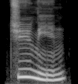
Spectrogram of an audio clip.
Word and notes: 居民: jū mín

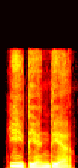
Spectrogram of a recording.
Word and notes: 一点点: yī diǎn diǎn

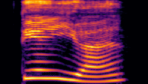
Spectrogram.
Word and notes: 边缘: biān yuán

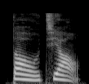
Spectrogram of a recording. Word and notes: 道教: dào jiào

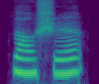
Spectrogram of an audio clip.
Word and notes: 老实: lǎo shi

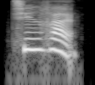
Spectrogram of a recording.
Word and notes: 侵害: qīn hài

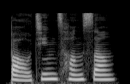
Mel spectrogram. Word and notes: 饱经沧桑: bǎo jīng cāng sāng

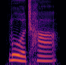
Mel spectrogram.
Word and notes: 落差: luò chā

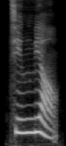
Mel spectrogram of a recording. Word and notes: 精妙: jīng miào

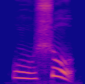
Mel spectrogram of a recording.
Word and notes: 武术: wǔ shù

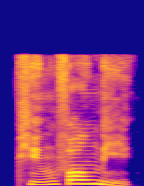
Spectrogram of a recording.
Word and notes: 平方米: píng fāng mǐ

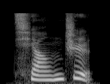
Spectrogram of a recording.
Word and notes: 强制: qiáng zhì

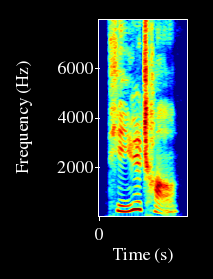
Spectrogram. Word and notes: 体育场: tǐ yù chǎng

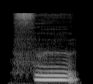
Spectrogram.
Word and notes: 丝: sī

